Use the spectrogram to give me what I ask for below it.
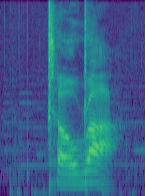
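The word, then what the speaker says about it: תורה: Here's another word. Torah. Torah. Equal beats.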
